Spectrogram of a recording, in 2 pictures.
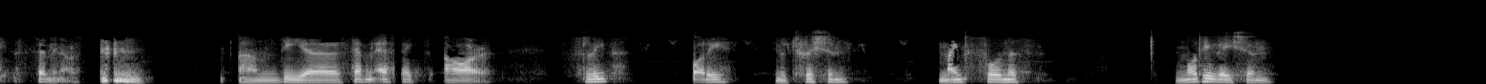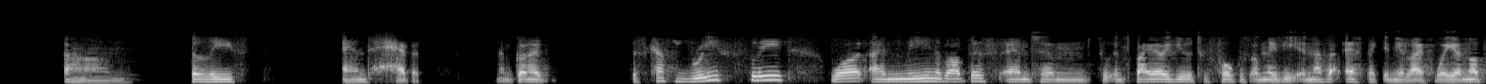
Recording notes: Sitting on a rooftop in Marrakesh I recorded this episode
